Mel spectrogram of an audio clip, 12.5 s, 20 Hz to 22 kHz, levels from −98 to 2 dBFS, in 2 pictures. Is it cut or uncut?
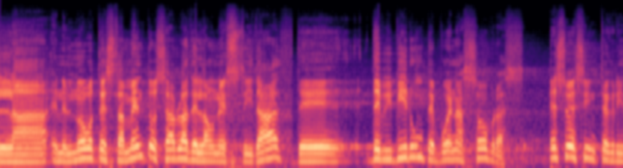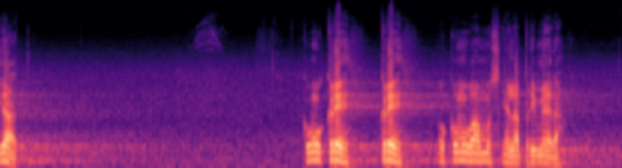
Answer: cut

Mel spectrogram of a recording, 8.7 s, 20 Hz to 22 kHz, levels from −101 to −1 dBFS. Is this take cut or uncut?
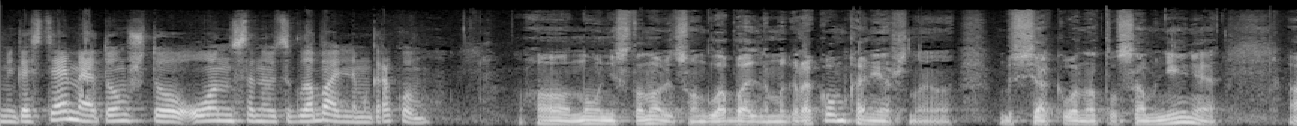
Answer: uncut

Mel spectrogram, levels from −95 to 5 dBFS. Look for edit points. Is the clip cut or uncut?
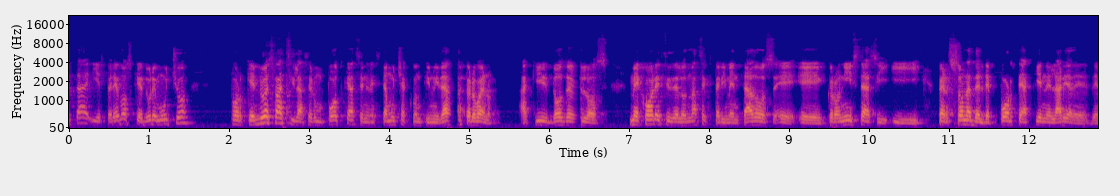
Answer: uncut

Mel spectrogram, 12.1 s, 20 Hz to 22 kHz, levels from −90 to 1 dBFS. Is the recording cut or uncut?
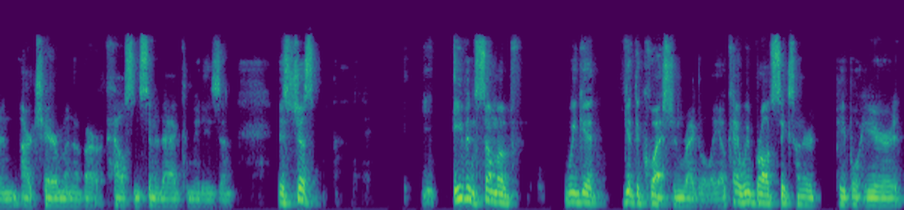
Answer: uncut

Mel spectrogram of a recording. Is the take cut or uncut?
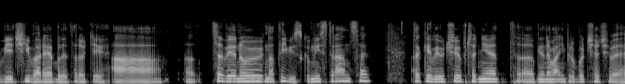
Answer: cut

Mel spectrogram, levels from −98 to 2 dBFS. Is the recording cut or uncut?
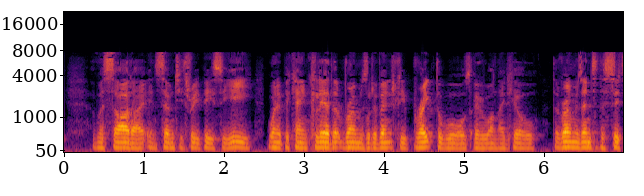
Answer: cut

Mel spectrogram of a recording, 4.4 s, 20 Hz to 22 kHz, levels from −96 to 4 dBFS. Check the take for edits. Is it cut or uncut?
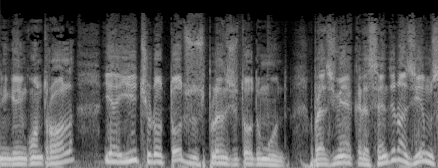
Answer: uncut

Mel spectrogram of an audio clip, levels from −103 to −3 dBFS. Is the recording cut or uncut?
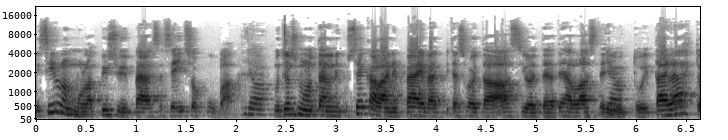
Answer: uncut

